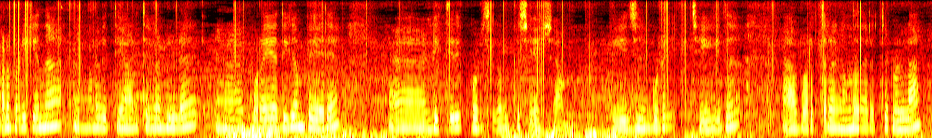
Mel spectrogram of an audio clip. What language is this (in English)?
Malayalam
